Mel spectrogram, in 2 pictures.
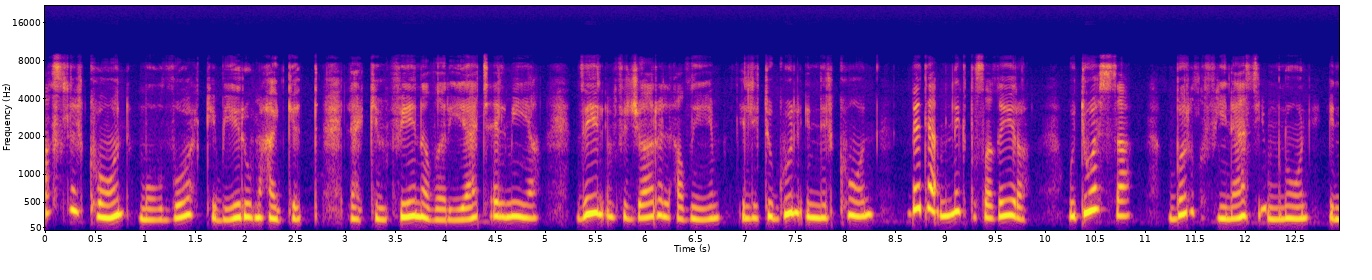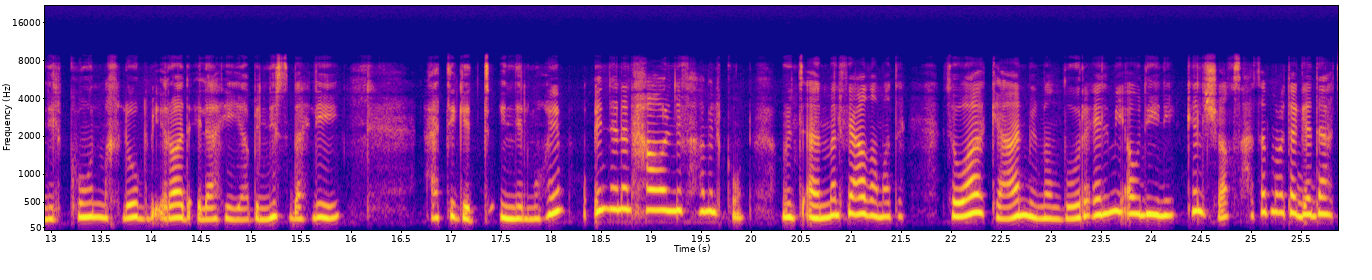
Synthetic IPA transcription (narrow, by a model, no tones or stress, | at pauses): ʔɑsˤlɪlkʰoːnmɑwðˤuːʕkabiːɾwmʊʕaɡːad̪̥̚laːkɪnfinɑðˤɑɾɪjːaːt̪ʕɪlmɪjːa | zaːɪlʔɪnfɪd͡ʒɑːɾˤɪlʕɑðˤiːmʔɪlːit̪aɡuːlʔɪnːɪlkʰoːn | bad̪aʔmɪnːʊɡt̪ɑsˤɑɣiːɾa | wɪt̪wasːaʕ | bɑɾˤðˤfinaːsjɪʔmɪnuːnʔɪnːɪlkʰuːnmaxluːqbɪʔɪ̰ɾˤɑːd̪aʔɪlaːhɪjːabɪnːɪsbaliː | ʔaʕt̪aɡɪd̪ʔɪnːɪlmʊɦɪmːwʔɪnːananħaːwɪlnɪfhamɪlkṵːn | wɪnɪt̪ʔamːalfiʕɑðˤɑmat̪a | sawaːʔkaːnmɪnmɑnðˤuːɾˤʕɪlmiʔawd̪iːnikʊlːʃɑxsˤħasabmʊʕt̪aɡɑd̪aːt̪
